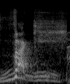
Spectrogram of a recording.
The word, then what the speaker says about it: Vaggie: Toute ça se prononce vagy.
